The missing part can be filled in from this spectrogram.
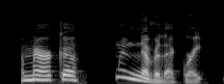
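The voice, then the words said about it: Imitates another person's voice. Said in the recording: “I love that accent. I love that accent. ... That's my Cuomo impression.”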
